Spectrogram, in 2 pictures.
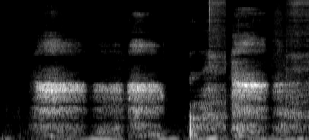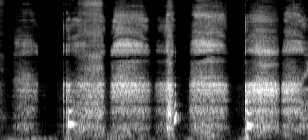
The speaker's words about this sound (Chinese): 现在我就假装做爱给你看吧。你可以听我的喘息声，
